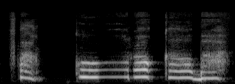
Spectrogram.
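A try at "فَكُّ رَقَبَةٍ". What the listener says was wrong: Kunya kepanjangan.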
